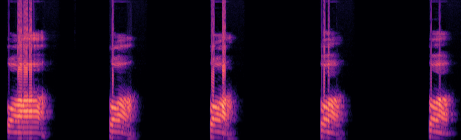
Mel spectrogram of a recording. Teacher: উচ্চারণ মোটা ত, গলা থেকে ভারী করে বের হয়। বাংলা ধ্বনি তা, ভারী বর্ণ।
